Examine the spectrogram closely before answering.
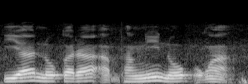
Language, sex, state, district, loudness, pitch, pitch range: Garo, male, Meghalaya, West Garo Hills, -12 LUFS, 145 Hz, 130-150 Hz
